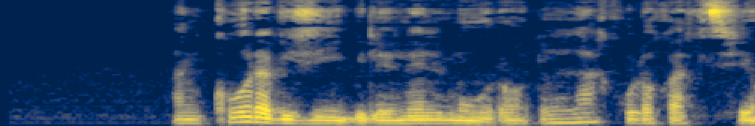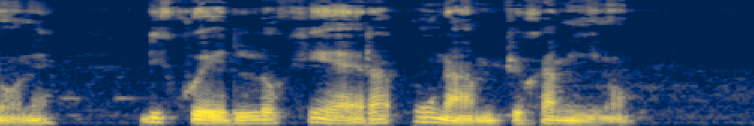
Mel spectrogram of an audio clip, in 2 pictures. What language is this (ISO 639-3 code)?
ita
